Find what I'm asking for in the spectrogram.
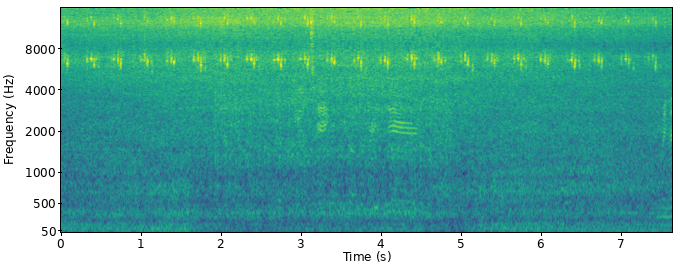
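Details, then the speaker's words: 2000 Dodge Ram Van 3500 at idle, after rough-idle fix (hidden 15A O2 sensor fuse replaced): thin high-pitched chirp about three times a second over steady idle, typical Dodge squeak, minor; exhaust leak also noted. "it's got your typical mopar squeak a couple couple dodges do that but it ain't that bad"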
